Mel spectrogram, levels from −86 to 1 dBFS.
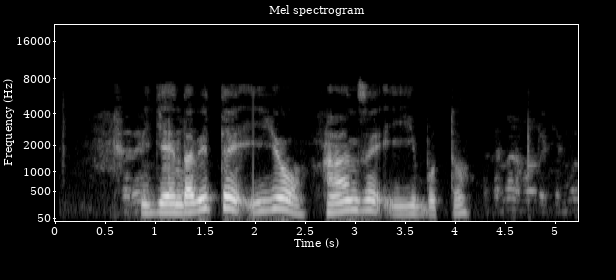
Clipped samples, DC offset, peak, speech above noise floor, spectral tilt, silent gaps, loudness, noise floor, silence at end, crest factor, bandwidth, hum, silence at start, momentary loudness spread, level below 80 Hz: under 0.1%; under 0.1%; -6 dBFS; 39 dB; -8 dB/octave; none; -23 LUFS; -61 dBFS; 0.45 s; 18 dB; 7.6 kHz; none; 0.6 s; 18 LU; -64 dBFS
